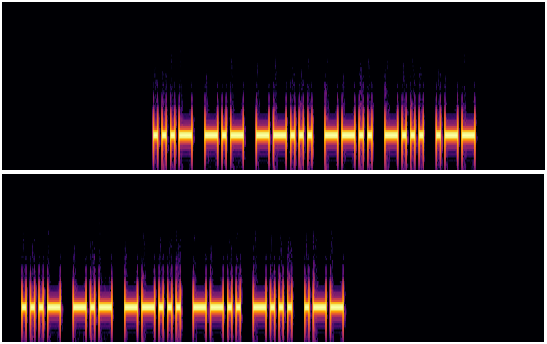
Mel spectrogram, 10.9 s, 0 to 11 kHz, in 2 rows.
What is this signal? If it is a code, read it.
Morse code, heard as a keyed tone, about 28 wpm, 700 Hz. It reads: VK7ZBW VK7ZBW
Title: DXCC-100 Call Signs - 6 Characters - Repeated 2x - 28wpm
